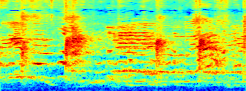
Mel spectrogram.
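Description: Women clapping their hands over a group of women's voices, the clapping that goes with a Pahari gaali (teasing) wedding song.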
